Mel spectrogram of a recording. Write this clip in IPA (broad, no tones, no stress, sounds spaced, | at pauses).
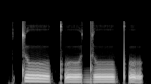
t uː kʼ uː d uː pʼ u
